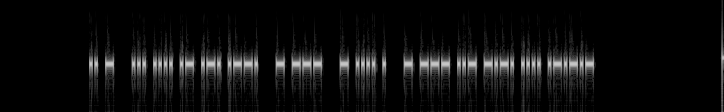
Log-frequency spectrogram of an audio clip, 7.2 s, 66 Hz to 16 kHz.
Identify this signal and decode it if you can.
Morse code, heard as a keyed tone, about 41 wpm, 700 Hz. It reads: IT SHARP TO THE TOUCH.
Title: Sentences from Top 1600 Words 45wpm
